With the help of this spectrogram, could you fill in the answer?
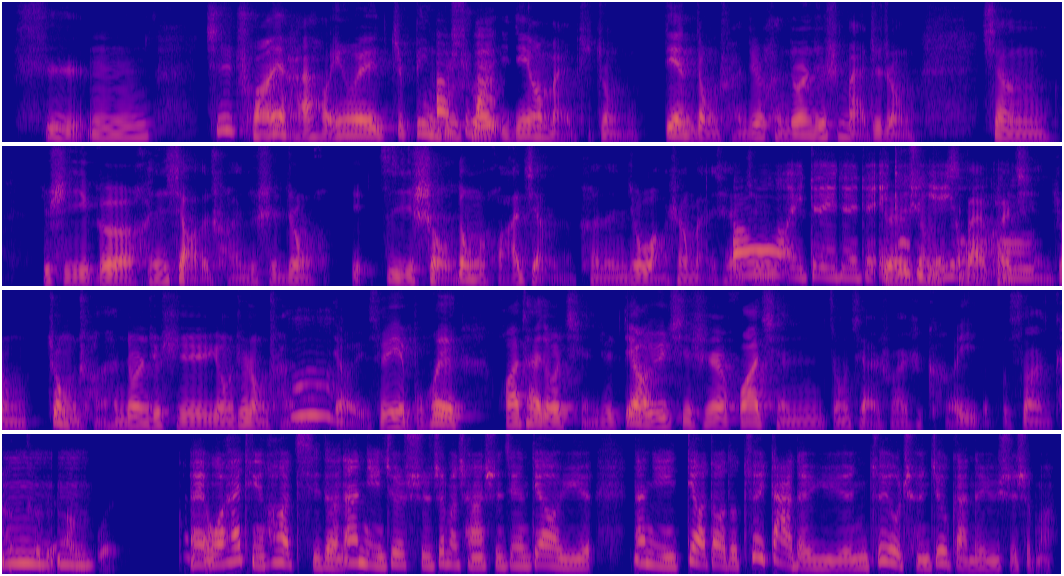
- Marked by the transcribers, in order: other background noise
- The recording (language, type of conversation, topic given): Chinese, podcast, 自学一门技能应该从哪里开始？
